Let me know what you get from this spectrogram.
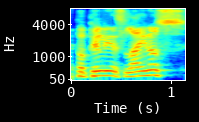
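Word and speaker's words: Popillius Laenas: propelious uh lyannis I don't know how to pronounce that one yeah papillius Linus yes okay all right I shall hear from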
